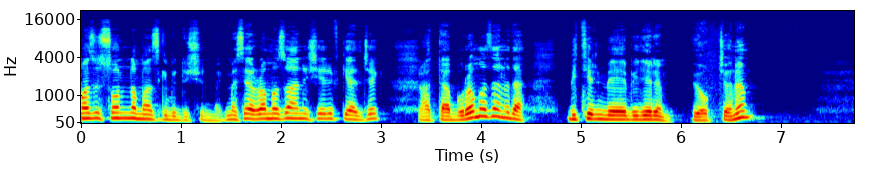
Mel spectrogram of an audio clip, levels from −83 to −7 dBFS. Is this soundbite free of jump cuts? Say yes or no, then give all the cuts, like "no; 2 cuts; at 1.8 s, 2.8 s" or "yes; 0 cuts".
no; 2 cuts; at 3.4 s, 6.1 s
